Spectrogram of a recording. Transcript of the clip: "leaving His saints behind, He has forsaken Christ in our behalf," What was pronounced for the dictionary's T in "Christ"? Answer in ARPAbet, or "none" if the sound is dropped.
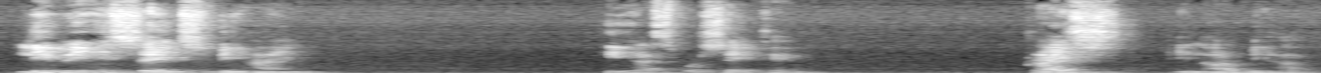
T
